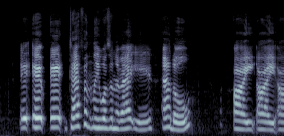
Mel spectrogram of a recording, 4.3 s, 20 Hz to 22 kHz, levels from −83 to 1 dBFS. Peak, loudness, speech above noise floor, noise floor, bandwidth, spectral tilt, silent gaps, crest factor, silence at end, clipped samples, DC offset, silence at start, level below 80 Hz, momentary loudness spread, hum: -6 dBFS; -23 LUFS; 40 dB; -64 dBFS; 16.5 kHz; -3 dB/octave; none; 18 dB; 0 s; under 0.1%; under 0.1%; 0.3 s; -76 dBFS; 8 LU; none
